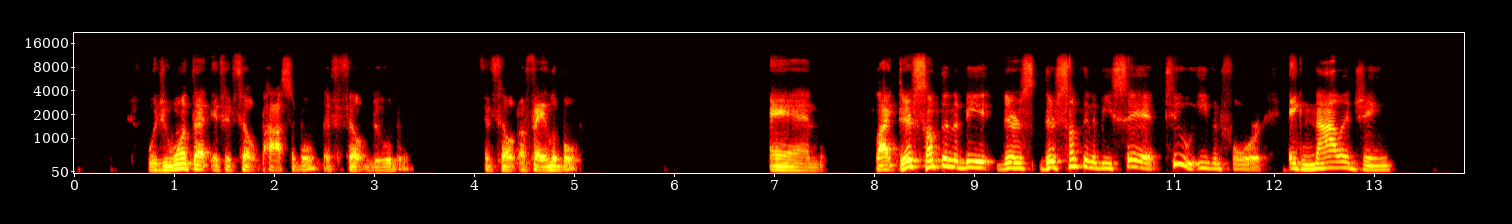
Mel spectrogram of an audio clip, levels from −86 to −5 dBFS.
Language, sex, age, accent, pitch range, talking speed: English, male, 30-49, American, 110-170 Hz, 140 wpm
